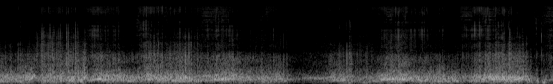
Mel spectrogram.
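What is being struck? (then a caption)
Woven fabric sofa cushion. Short blue-painted fingernails scratch fast across the surface of a large, soft, stuffed beige woven-fabric sofa cushion. The result is a dense, continuous scratchy rasp centered in the low-mids, with a brief lull near the three-second mark before the scratching builds again.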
